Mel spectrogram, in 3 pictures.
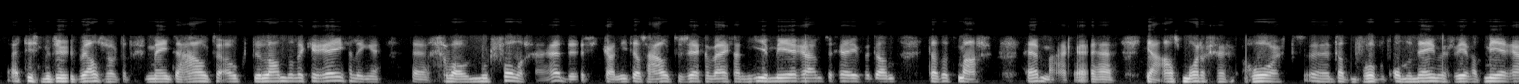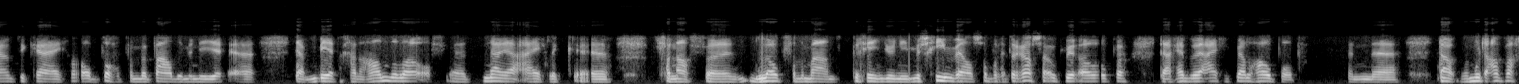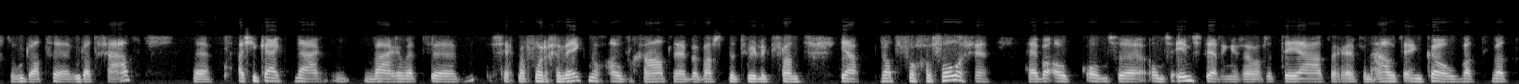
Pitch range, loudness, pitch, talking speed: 130-150 Hz, -17 LUFS, 140 Hz, 190 wpm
